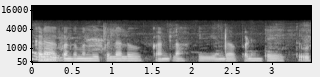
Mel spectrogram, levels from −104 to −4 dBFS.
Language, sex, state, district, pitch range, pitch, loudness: Telugu, male, Andhra Pradesh, Sri Satya Sai, 120-130 Hz, 125 Hz, -21 LUFS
